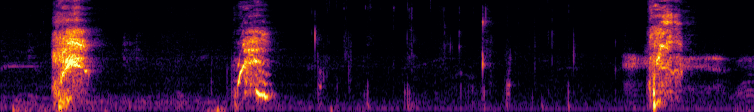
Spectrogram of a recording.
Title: Stella coughing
